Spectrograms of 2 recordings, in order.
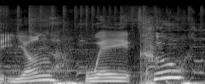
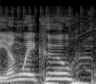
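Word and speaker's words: Younghoe Koo: And Young Wei Koo, only took me 12, 13 weeks to say it correctly. Young Wei Koo kicking for Gordon Lucko, his MVP on the season.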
